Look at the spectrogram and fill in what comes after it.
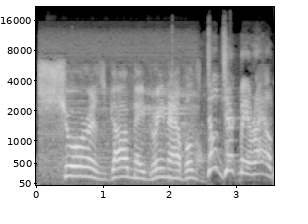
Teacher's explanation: he really doesn't send a lot of air through his nose so it's almost like when you're stuffed up and you don't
